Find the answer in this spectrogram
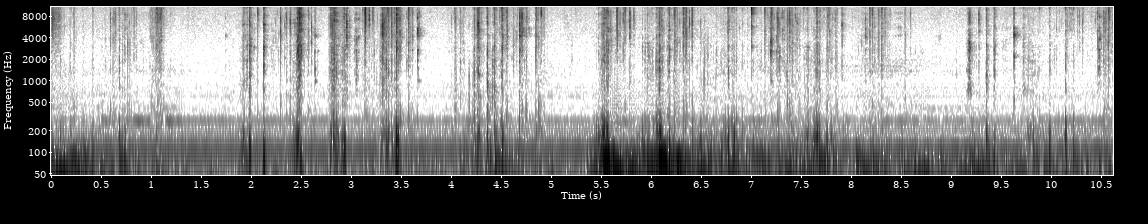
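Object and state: Dry soap bar shaved with a blade.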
